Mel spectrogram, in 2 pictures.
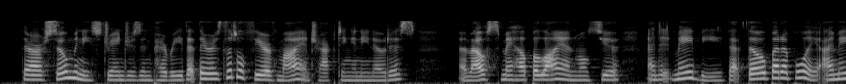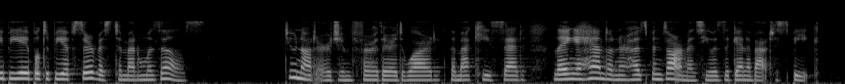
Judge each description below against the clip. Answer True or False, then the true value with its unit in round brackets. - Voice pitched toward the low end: False (215 Hz)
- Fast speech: True (235 wpm)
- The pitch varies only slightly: False (3.5 semitones)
